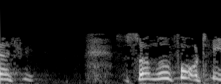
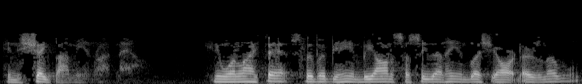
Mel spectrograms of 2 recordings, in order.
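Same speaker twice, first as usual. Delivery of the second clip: hushed altar call; 4 semitones lower than usual. Acted. Preacher inviting bowed congregation to respond, hushed and lower. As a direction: gently coax hands up in the hush.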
